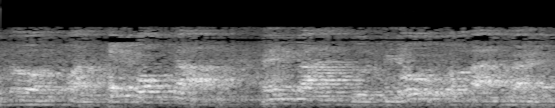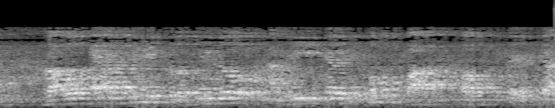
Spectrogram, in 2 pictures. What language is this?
Thai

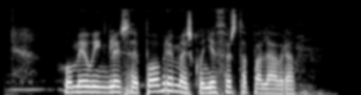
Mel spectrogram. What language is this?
Galician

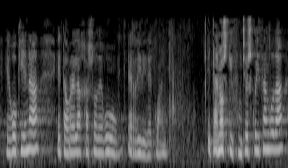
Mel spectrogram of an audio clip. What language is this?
Basque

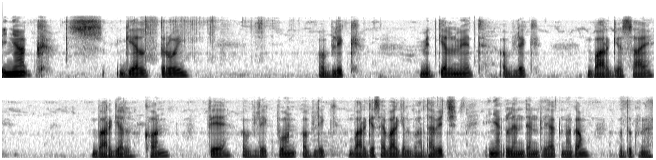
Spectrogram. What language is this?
Santali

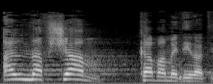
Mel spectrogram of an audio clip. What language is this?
Hebrew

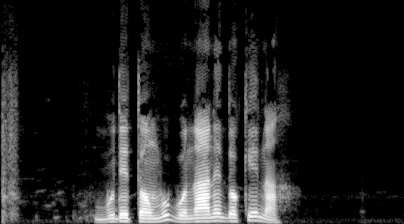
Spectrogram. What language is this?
Baatonum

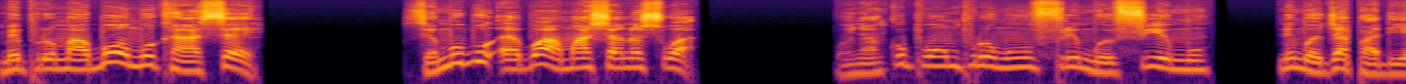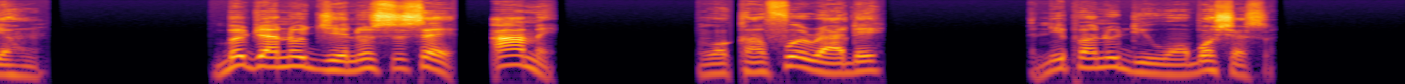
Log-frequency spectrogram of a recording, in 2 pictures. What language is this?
Akan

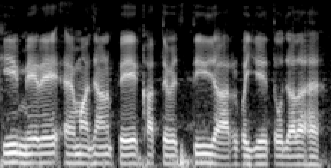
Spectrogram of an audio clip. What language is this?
Punjabi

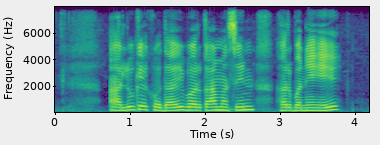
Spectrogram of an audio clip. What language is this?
Chhattisgarhi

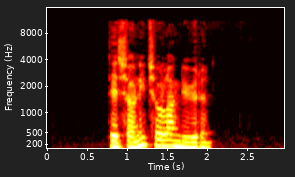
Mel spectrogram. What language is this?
Dutch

